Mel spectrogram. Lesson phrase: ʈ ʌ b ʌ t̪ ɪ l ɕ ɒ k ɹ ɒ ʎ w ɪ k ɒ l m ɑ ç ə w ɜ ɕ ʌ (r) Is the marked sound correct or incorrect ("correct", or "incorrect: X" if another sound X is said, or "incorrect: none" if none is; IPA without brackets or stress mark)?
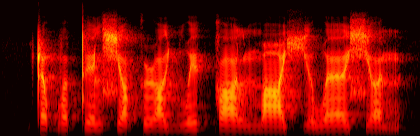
incorrect: n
